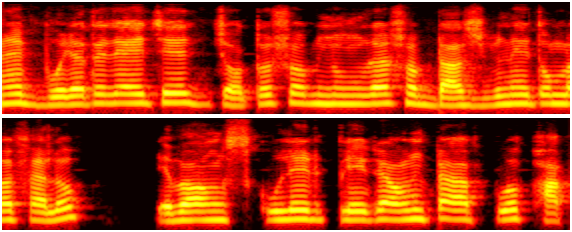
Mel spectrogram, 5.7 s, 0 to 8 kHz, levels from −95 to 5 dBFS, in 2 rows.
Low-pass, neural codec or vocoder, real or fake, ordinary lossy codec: none; codec, 16 kHz, 2 kbps, FunCodec, trained on LibriTTS, 25 frames a second; fake; none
